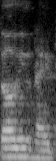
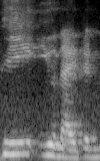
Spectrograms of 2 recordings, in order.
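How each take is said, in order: First: The word 'the' is said with a short 'uh'. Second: The word 'the' is said with a long 'ee'. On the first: The speaker calls it wrong. "not, not the United" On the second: The speaker calls it right. "notice my pronunciation. It's the United"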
